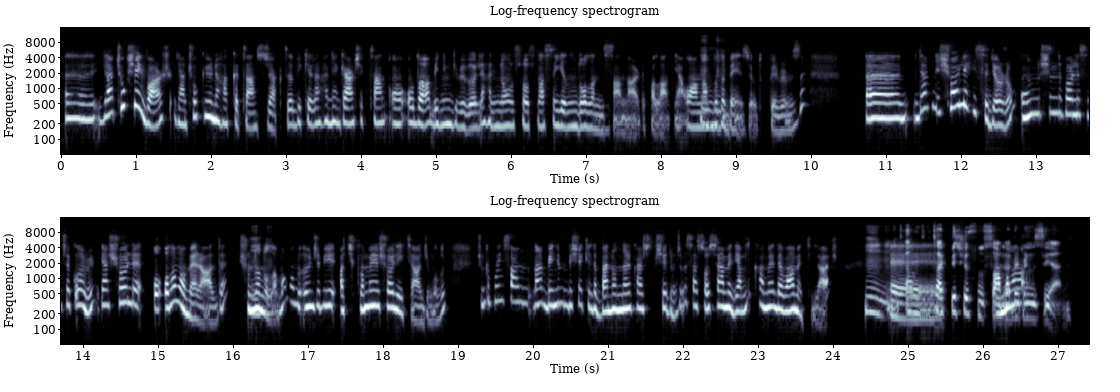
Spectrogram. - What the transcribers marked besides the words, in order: tapping; other background noise
- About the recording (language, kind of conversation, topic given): Turkish, podcast, Bir arkadaşlık bittiğinde bundan ne öğrendin, paylaşır mısın?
